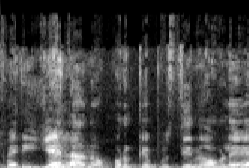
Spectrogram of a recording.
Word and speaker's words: Merillela: para platicar meriyela merillela Cómo se pronuncia tu nombre tal cual merillela Sí así Yo decía me tocó escuchar en alguna entrevista que te hicieron Mariela y yo dije pero es merillela no porque pues tiene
